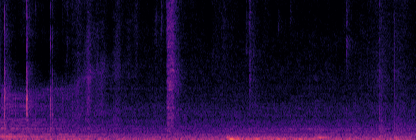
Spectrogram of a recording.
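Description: Quiet handling noise with a few light clicks and a soft low thump as someone tries to power on a dead laptop; no startup sound follows, because the laptop does not turn on. Faint background music fades out in the first second.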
